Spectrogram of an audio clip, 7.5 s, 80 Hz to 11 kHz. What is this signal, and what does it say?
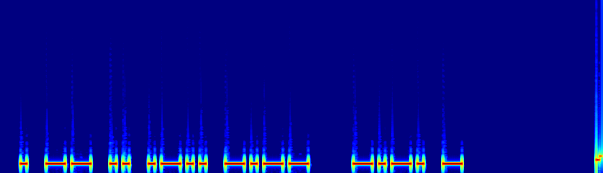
Morse code, heard as a keyed tone, about 15 wpm, 700 Hz. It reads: EMILY CT
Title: K1USN SST QSO Practice - 15wpm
